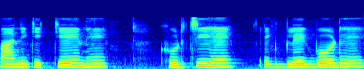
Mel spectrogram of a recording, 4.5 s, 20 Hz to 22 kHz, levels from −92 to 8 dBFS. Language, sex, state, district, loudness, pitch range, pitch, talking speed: Hindi, female, Bihar, Gopalganj, -28 LUFS, 170-190 Hz, 180 Hz, 120 wpm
